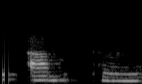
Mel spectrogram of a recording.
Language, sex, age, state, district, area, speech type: Hindi, female, 18-30, Madhya Pradesh, Harda, rural, conversation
